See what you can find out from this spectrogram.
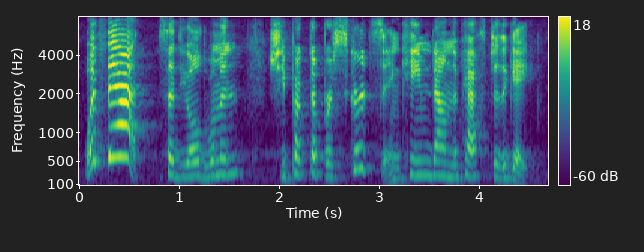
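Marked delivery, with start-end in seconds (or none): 0.0-0.6 loud, much higher demand; sharp call. Acted. Grandmother demanding what the stranger wants, loud call. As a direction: snap the question out loud. Old woman calling, suspicious.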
